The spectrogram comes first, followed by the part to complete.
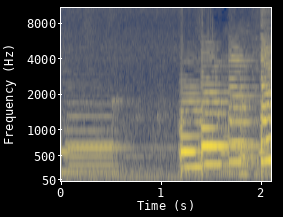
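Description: Cort semi-hollow electric guitar played through a SortinoGP distortion pedal, with the guitar's volume rolled back for a cleaner tone. A held chord rings and fades, then new notes are picked about a second in, louder.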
